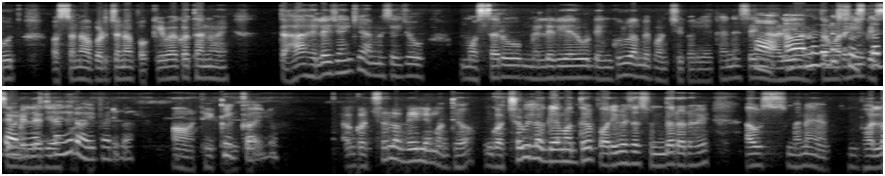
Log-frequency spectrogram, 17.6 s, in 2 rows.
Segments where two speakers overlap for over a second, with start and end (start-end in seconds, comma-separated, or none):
7.5-9.8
